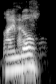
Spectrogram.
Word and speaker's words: Heimdall: Heimdall?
